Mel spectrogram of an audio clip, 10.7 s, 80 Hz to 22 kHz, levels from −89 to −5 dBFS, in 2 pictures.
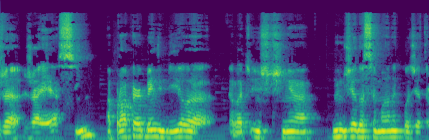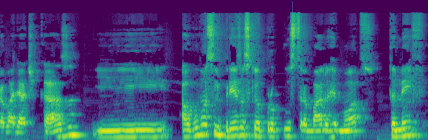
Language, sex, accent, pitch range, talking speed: Portuguese, male, Brazilian, 135-170 Hz, 160 wpm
